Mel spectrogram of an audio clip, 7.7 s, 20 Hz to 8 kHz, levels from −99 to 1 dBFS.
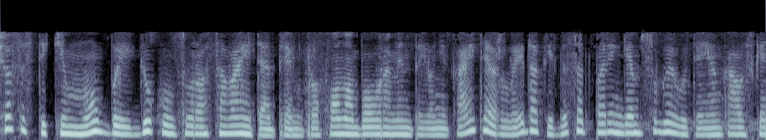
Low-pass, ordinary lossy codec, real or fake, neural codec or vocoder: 7.2 kHz; AAC, 16 kbps; fake; vocoder, 44.1 kHz, 128 mel bands every 512 samples, BigVGAN v2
